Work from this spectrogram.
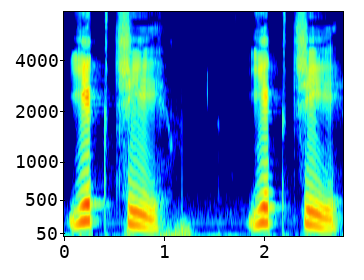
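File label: "yekce", Muscogee word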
